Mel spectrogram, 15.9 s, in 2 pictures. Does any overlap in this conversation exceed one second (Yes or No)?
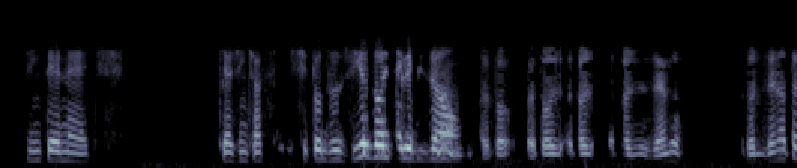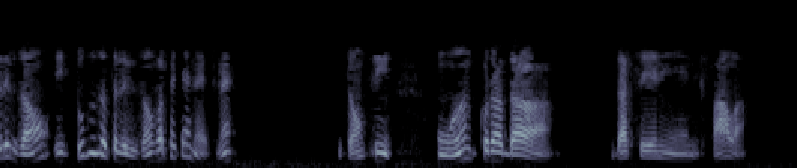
No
